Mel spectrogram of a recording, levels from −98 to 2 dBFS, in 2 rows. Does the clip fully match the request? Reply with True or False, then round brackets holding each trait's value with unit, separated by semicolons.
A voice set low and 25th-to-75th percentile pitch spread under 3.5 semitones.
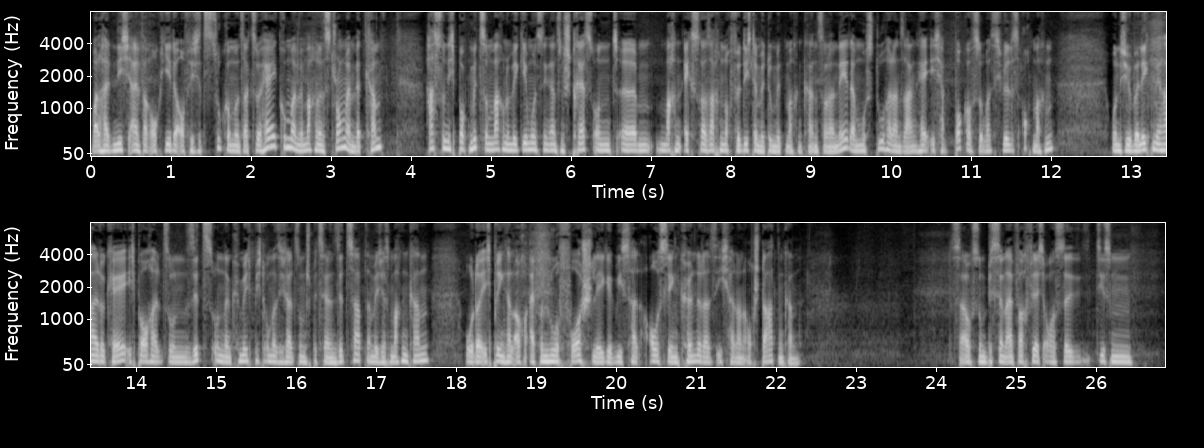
True (115 Hz; 2.8 semitones)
